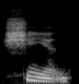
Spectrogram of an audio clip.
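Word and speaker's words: Shein: stores and I just looked up how to pronounce this but it says Shen s he i n we've called it Shane Sheen Shen they are fast fashion and this feels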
